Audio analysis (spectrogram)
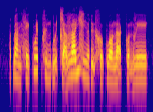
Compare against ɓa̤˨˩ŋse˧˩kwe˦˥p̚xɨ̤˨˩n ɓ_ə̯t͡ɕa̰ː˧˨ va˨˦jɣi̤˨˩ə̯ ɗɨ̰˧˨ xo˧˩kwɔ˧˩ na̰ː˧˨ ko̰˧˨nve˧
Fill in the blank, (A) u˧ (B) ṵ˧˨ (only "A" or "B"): B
